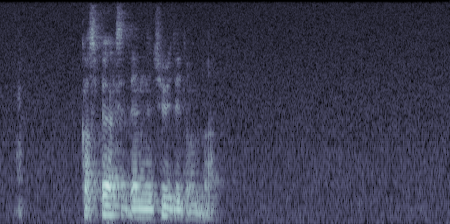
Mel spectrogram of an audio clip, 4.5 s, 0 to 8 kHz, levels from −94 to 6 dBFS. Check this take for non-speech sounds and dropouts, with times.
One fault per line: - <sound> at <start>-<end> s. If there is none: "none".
none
